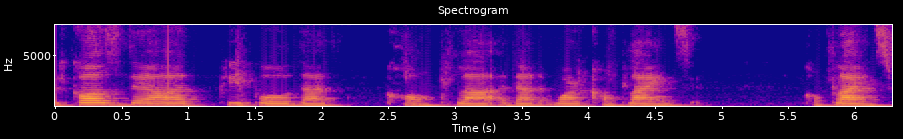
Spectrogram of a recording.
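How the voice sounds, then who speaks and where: In a non-native accent, a woman with a fairly low, somewhat breathy voice speaks at a very slow pace with monotone, flat intonation. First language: not English. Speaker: vlogger. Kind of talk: casual monologue. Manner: halting.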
